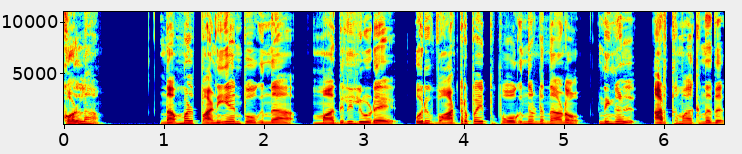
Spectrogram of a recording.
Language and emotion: Malayalam, surprised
